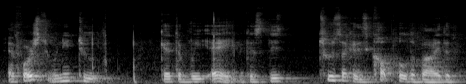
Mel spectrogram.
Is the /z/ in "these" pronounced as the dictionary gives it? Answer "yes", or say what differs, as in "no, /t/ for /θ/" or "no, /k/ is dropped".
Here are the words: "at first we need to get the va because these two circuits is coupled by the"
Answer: no, /z/ is dropped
